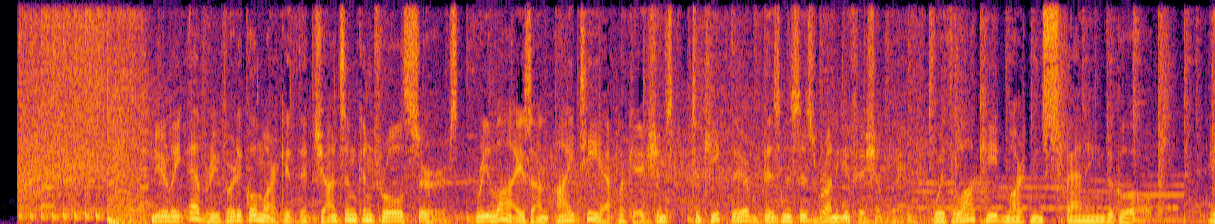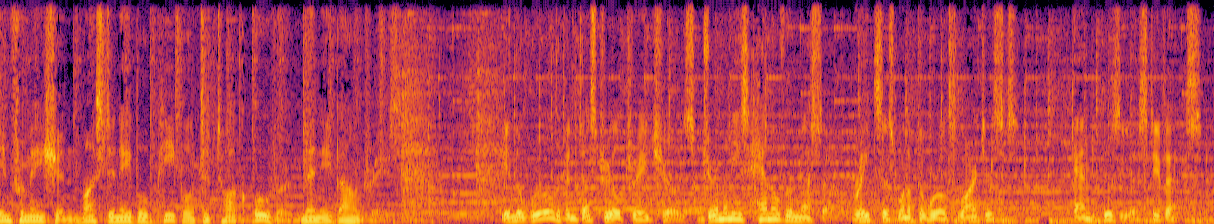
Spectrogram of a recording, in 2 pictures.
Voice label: Narration Norm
